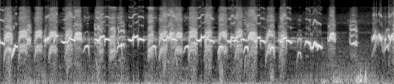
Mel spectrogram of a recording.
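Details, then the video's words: Sooty-headed bulbul lure call: quick bursts of bright twittering and whistled chirps repeated in short phrases, ending in softer scattered notes. "Suara pikat kutilang sangat sensitif"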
